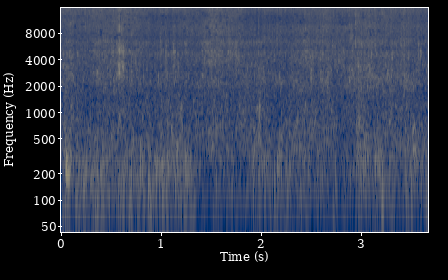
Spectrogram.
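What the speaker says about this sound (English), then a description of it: "You can hear us rushing through the water though." A sailboat rigged with a mizzen rushes through the water on a reach, giving a soft, steady wash and swish of water along the hull with faint wind, close and continuous.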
